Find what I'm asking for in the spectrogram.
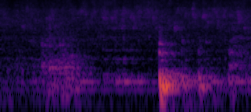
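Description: Tap water runs steadily at a sink while hair dye is rinsed out, with a brief closer splash partway through.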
